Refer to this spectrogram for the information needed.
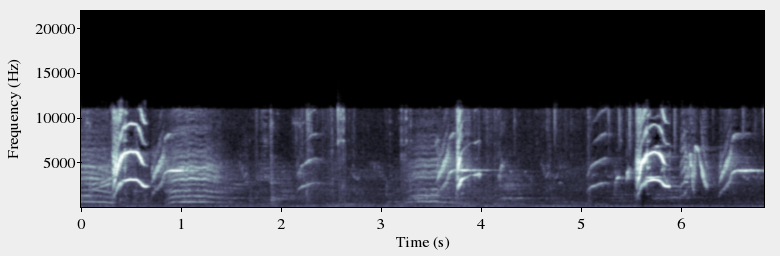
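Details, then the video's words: Linnet x canary hybrid sings loud bursts of bright, sweeping whistles and rapid twittering trills, in three phrases with quieter chatter between. "Linnet x canary φανετο χ καναρα"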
